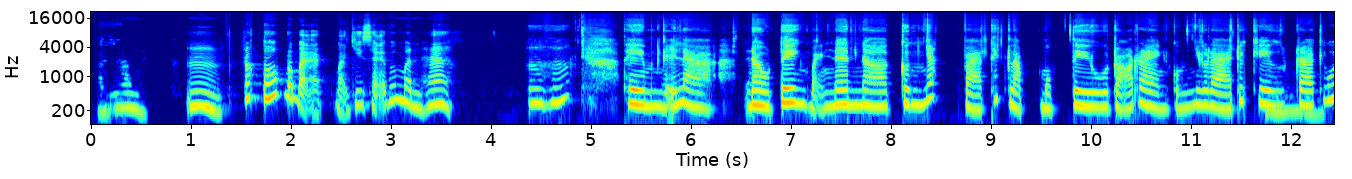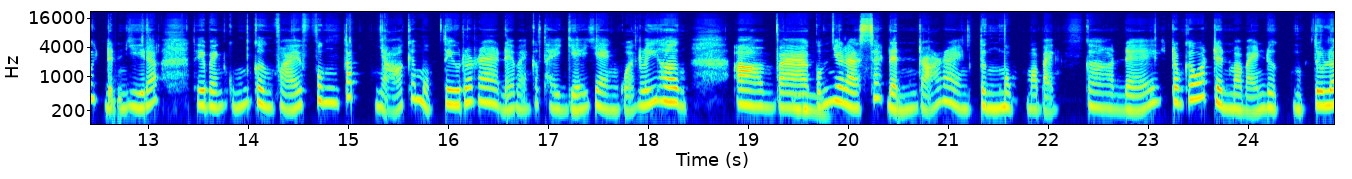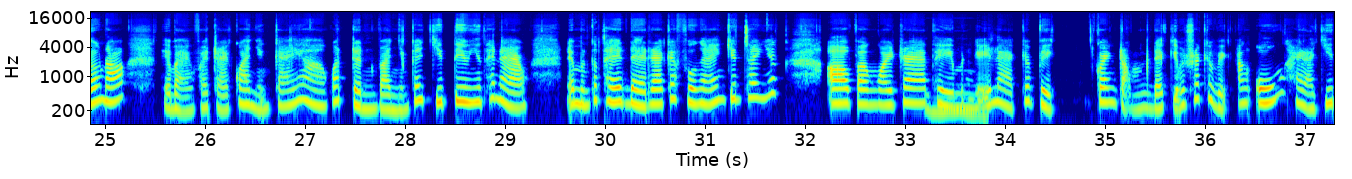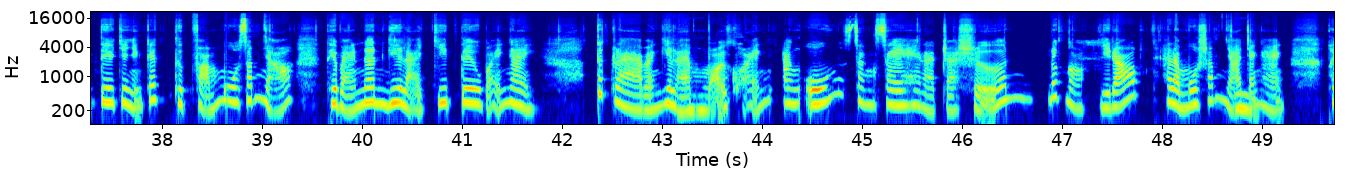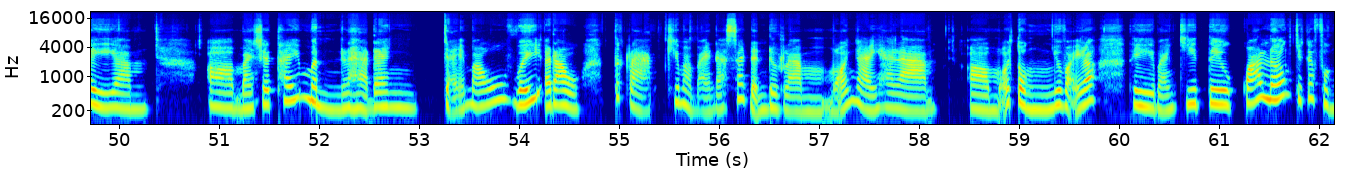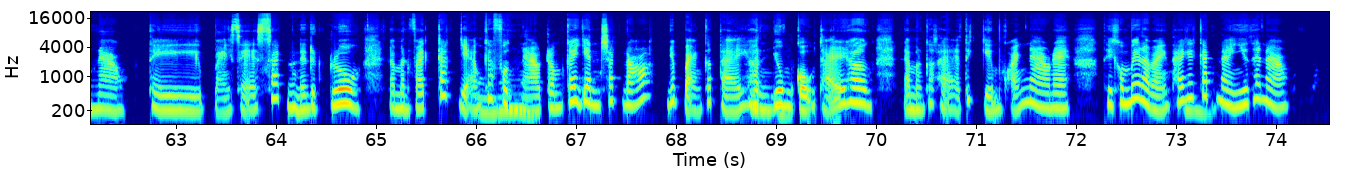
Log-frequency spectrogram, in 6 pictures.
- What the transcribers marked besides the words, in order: unintelligible speech; other background noise; tapping; mechanical hum; unintelligible speech; laughing while speaking: "là"
- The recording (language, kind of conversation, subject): Vietnamese, advice, Lương của tôi vừa tăng, tôi nên bắt đầu tiết kiệm từ đâu?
